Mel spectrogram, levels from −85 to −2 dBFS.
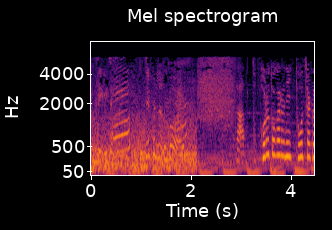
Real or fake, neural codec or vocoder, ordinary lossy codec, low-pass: real; none; MP3, 24 kbps; 7.2 kHz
